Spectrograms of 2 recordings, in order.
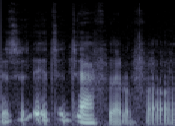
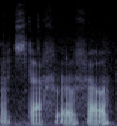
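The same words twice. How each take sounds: First: Chirpy high line. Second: Breathy whispered echo of the line; a soft whispered aside; whispered repeat. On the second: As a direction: whisper it again to yourself. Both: Real, not acted. Repeats phrase, second take whispered.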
